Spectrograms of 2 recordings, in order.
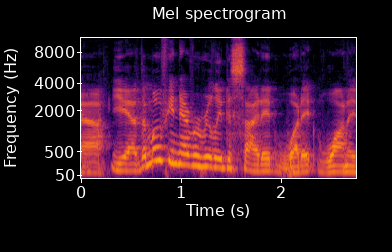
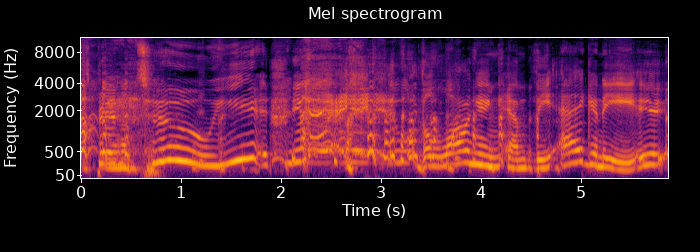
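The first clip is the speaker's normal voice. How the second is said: slow, high, overwrought lament; mock melodrama; 9 semitones higher, slower than usual. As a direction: ham up the tragic longing. Mocking melodrama of the curse.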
